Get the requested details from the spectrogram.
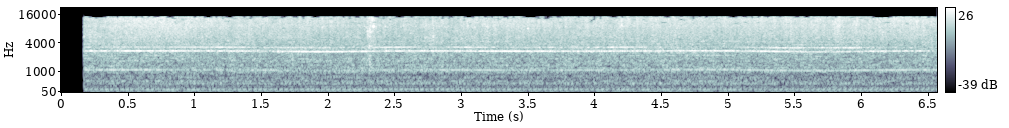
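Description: A machine engine hums steadily close by.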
